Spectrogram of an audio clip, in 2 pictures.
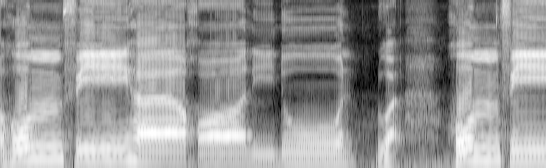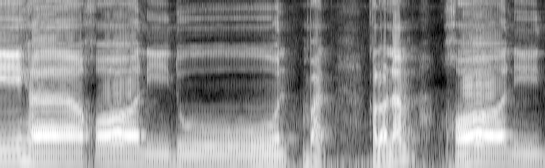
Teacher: Karena di sini ada huruf waw, yang mana huruf waw termasuk huruf mad, dan setelahnya ada huruf yang kita matikan. Maka panjang dunya kita boleh panjangkan 2 harokat, boleh pula 4 harokat, boleh pula 6 harokat. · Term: mad arid disukun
